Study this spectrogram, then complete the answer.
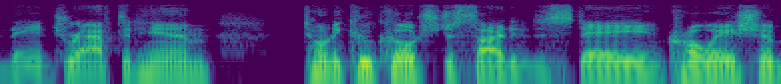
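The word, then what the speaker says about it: Kukoč: It's Kukoc.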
